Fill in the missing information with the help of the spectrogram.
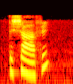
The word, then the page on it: d'r Schwawel: Bas-Rhin; Herrlisheim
